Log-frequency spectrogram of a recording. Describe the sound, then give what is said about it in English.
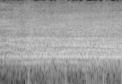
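A crowd at a Trump rally booing the Green New Deal in a loud, steady, continuous din, with low thuds pulsing about every half second underneath. No single voice stands out. “If you knew nothing else about the Green New Deal, you now know that everyone's talking about it and it was booed at a Trump rally.”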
